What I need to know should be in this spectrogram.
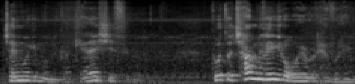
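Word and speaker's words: Γένεσις: 책의 첫 제목이 뭡니까 게네시스 그든 그것도 창세기로 오역을 해버린 거예요 근데 그건 이제 그 저 영어 성경은 제대로 했죠 제네시스 이렇게 했죠 때 원래 발음은 게네시스 근데 영어식으로 제네시스가 버린 거죠 그래서 그것은 그 음력을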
